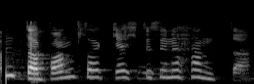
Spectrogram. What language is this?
Icelandic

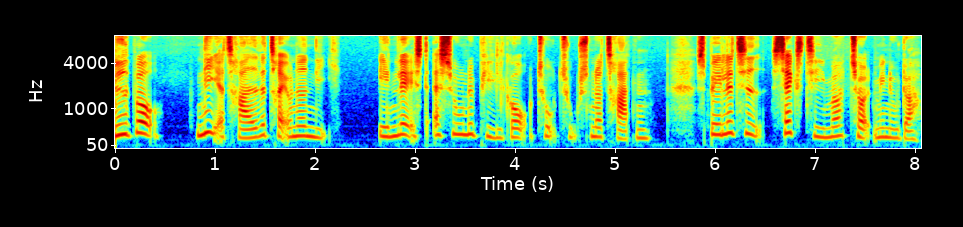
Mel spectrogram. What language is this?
Danish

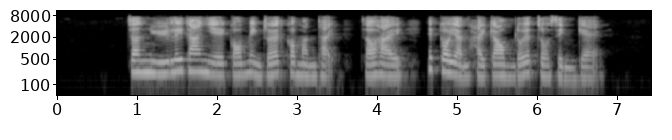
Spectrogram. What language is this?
Cantonese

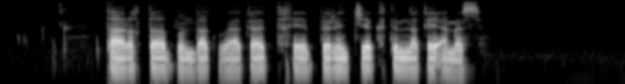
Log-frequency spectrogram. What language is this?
Uyghur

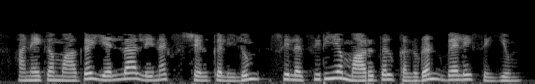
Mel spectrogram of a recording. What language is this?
Tamil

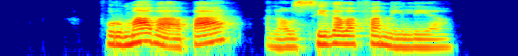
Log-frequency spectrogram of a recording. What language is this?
Catalan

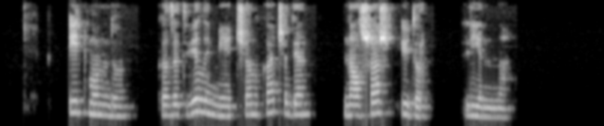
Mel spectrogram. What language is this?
Mari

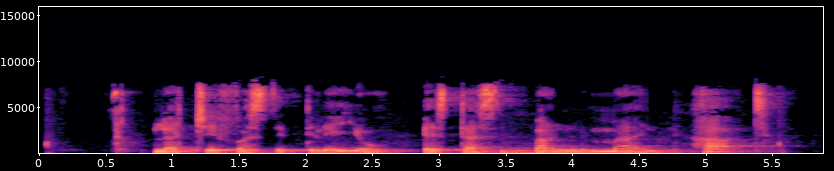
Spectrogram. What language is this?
Esperanto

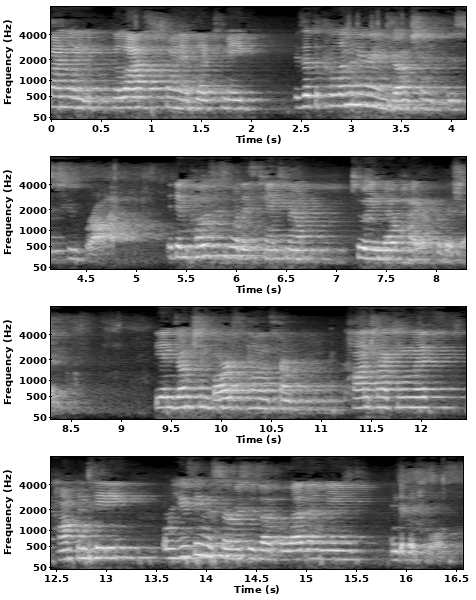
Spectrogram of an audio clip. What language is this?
English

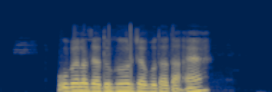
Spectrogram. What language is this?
Bangla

